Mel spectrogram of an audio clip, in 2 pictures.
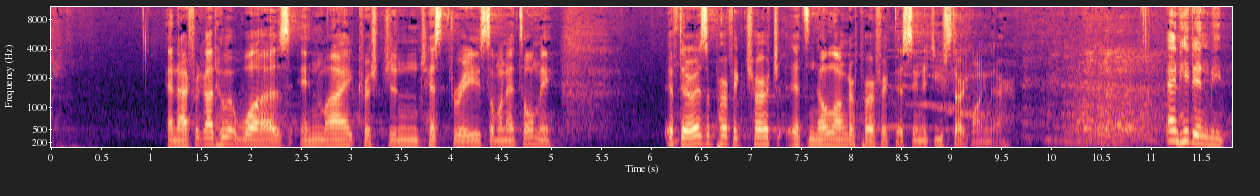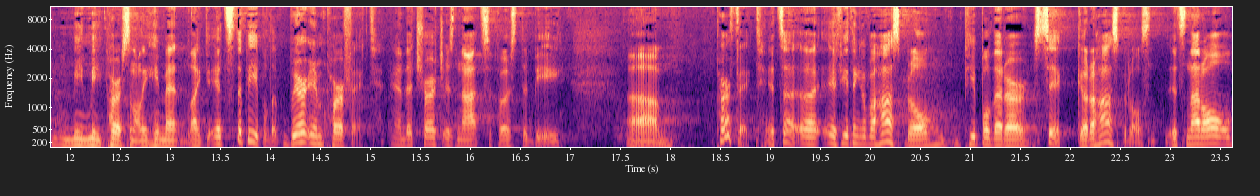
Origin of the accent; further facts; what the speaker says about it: Maryland, United States; moved away as an adult; now in New Jersey, United States; I grew up in Maryland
